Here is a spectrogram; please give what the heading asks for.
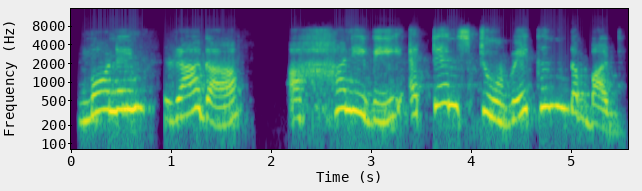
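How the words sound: It is said in one continuous breath.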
